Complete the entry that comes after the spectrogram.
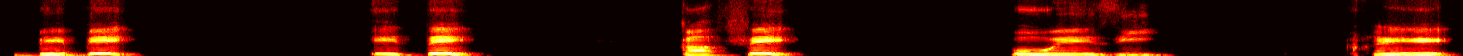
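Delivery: Bébé, Été, Café, Poésie, Créer with pure "ay" for é; French é pronunciation. Shown as a demonstration. Teacher models example words, Bébé to Créer with clear French é. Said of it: "it will be pronounced as".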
